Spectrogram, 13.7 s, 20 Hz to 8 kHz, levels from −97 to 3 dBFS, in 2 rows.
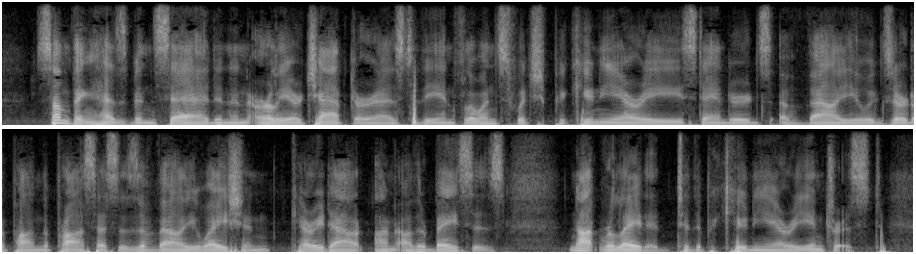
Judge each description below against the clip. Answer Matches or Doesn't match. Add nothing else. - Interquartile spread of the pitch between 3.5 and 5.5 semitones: Doesn't match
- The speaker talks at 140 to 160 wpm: Matches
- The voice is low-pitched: Matches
